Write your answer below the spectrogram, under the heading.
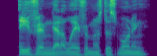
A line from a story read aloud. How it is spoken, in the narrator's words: he grumbled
